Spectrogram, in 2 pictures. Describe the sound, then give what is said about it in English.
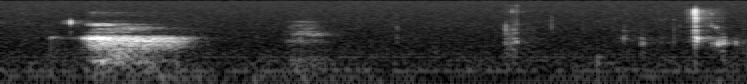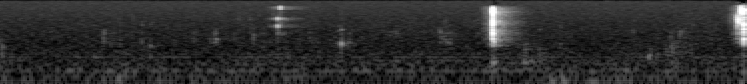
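A brief slurping sip of a salt-rimmed tequila margarita with lime, followed by quiet moments broken by a few sharp little crunchy mouth clicks and smacks. No one speaks. “so I'm I'm a bit scared, but maybe the salt and the lime will give a bit of depth of flavor and just not pure alcohol. So let's try.”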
